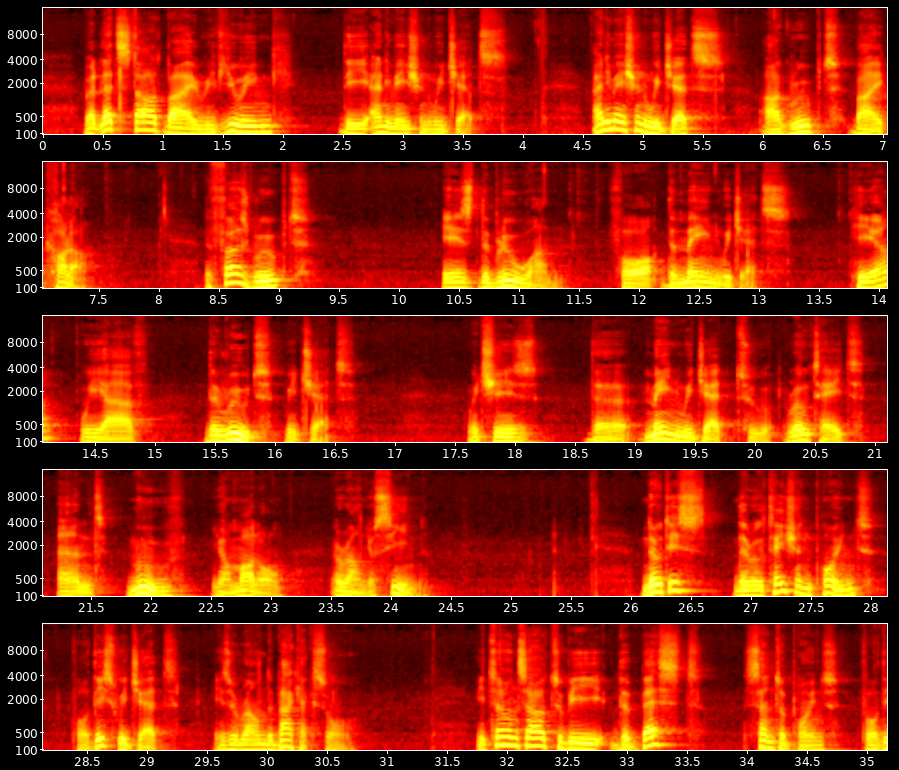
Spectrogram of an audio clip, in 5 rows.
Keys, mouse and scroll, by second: 4.6 shift+middle click, 5.1 middle click, 5.8 shift+middle click, 7.1 middle click, 8.4 shift+middle click, 11.5 right click, 12.4 right click, 13.8 right click, 14.4 shift+middle click, 14.9 middle click, 16.8 r, 20.5 right click, 21.2 g, 26.4 r, 34.6 middle click.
